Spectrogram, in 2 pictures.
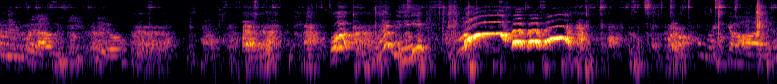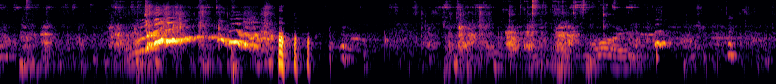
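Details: Play session between a recently adopted Great Dane and German Shorthaired Pointers; loud rising yelping whines in two clusters, around six and twelve seconds, over constant scuffling and clicking, with human voices between.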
